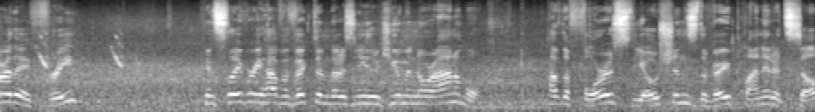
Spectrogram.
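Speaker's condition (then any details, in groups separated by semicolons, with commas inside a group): No condition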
